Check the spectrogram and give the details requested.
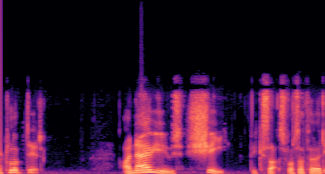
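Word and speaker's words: し: Four is pronounced she, as in she was counting to 10 in Japanese.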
